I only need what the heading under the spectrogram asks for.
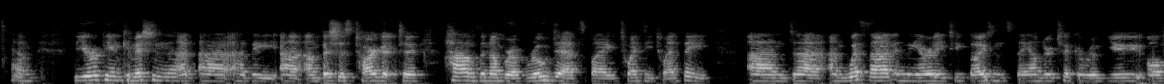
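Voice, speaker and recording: A woman with a Northern Irish accent speaks at a moderate pace in a very deep, low pitch, her intonation monotone and flat. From Northern Ireland. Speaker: optometry lecturer. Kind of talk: webinar presentation. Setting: online webinar. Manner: hesitant, many fillers and repeats.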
